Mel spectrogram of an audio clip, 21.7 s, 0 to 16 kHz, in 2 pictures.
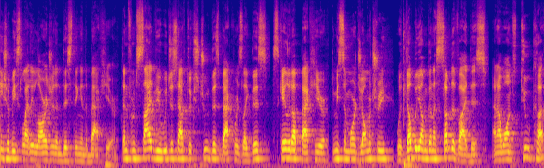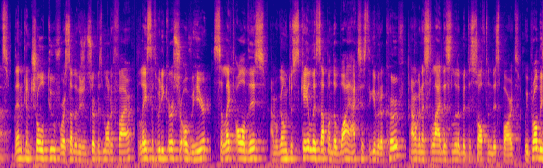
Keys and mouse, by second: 0.3 s, 0.7 z, 1.4 middle click, 2.1 middle click, 2.3 ctrl+z, 3.1 g, 5.1 g, 5.3 s, 6.5 ctrl+r, 7.8 a, 8.0 w, 11.0 Tab, 11.5 ctrl+2, 12.5 shift+middle click, 12.8 Tab, 13.2 z, 13.5 Tab, 13.5 3, 13.6 right click, 14.0 shift+s, 14.6 ctrl+right click, 15.0 right click, 15.4 ctrl+right click, 16.2 s, 18.9 g, 20.6 Tab, 20.6 g, 21.2 Tab, 21.2 alt+shift+2.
